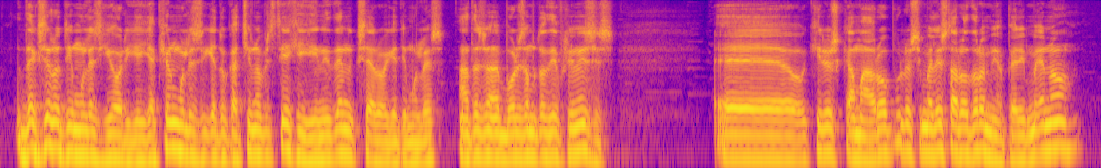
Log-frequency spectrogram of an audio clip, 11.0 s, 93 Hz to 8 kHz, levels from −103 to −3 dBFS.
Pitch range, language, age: 115-135 Hz, Greek, 50-69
